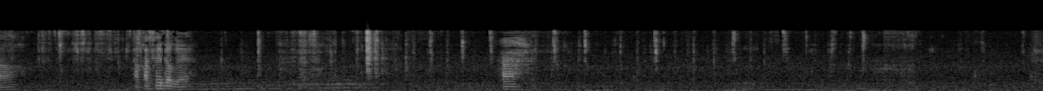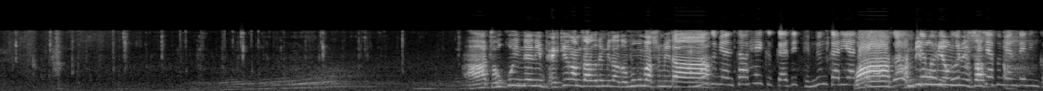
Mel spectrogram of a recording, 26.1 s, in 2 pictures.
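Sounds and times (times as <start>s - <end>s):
man chewing food: 0.2s - 20.2s.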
